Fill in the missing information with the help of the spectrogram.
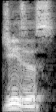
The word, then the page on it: jesus: English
